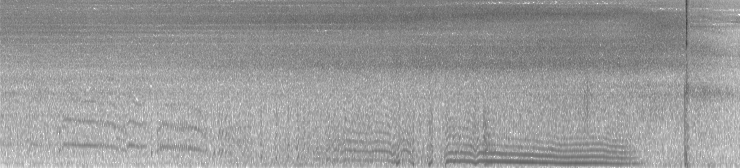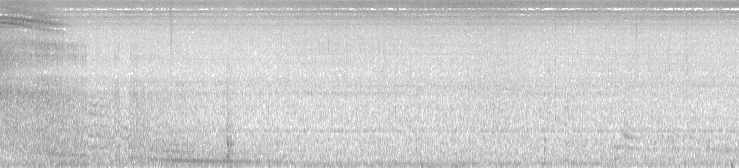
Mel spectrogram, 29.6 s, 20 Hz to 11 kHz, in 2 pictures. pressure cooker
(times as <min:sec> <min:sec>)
0:00.0 0:16.9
